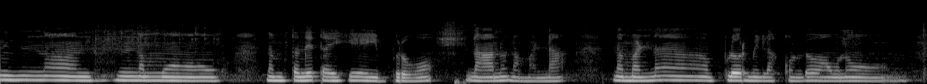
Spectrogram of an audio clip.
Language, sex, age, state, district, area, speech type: Kannada, female, 30-45, Karnataka, Bangalore Urban, rural, spontaneous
